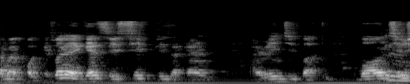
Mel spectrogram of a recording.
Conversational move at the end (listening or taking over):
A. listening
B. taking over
A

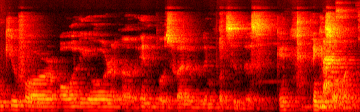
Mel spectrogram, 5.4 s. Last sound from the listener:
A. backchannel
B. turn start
B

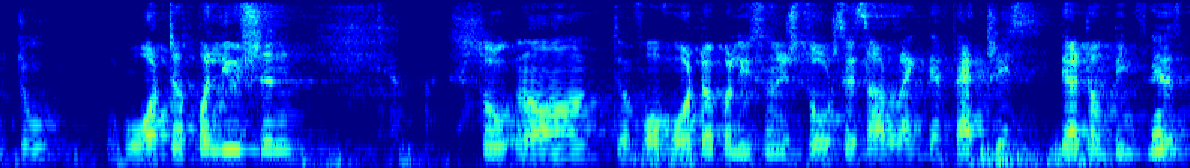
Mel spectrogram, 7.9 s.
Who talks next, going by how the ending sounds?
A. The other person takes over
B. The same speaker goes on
B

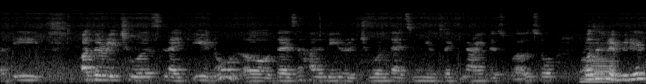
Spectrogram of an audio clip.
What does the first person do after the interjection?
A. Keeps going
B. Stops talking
A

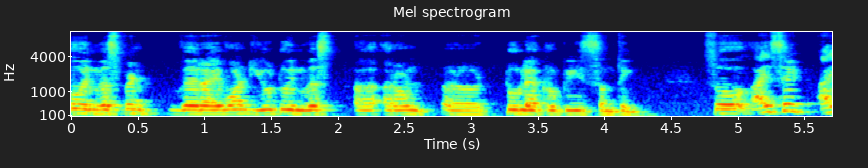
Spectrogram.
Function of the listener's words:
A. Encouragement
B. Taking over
A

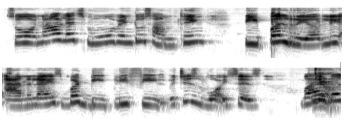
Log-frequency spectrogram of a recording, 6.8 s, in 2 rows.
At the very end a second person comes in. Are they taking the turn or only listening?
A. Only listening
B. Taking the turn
A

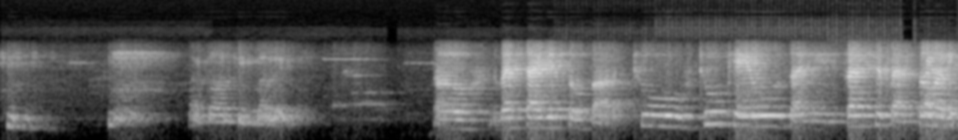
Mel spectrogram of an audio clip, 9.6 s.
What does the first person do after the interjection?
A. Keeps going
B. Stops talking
B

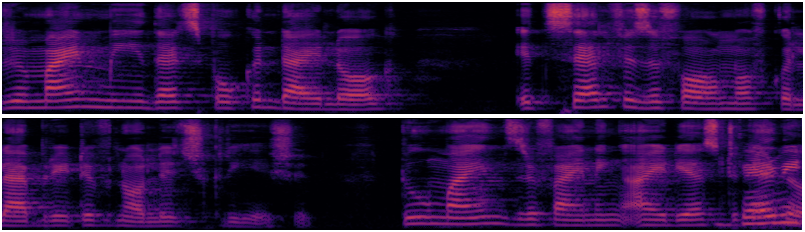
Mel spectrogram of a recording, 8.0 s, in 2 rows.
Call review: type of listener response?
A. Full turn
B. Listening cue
A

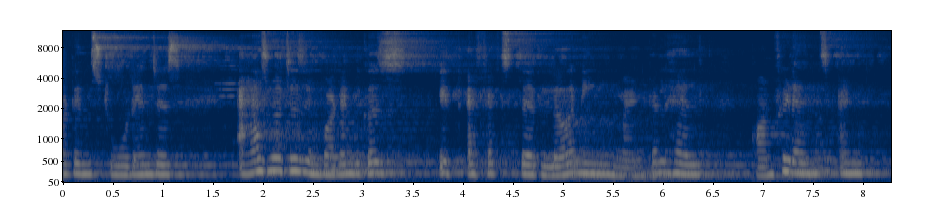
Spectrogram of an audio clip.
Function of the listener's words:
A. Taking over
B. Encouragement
B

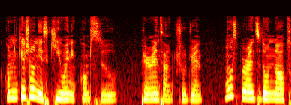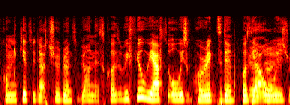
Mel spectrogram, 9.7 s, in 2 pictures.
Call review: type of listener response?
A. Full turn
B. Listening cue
B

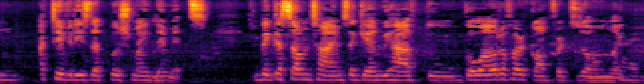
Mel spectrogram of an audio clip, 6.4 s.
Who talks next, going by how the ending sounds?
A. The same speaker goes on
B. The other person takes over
A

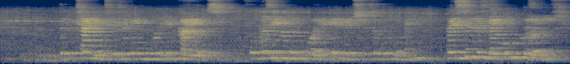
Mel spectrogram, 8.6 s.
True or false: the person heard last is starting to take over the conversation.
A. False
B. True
B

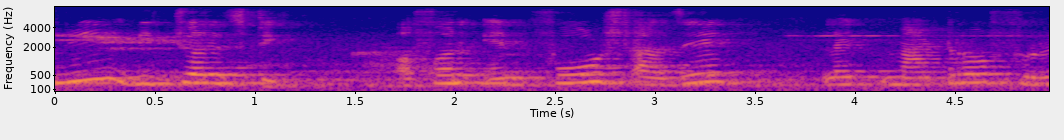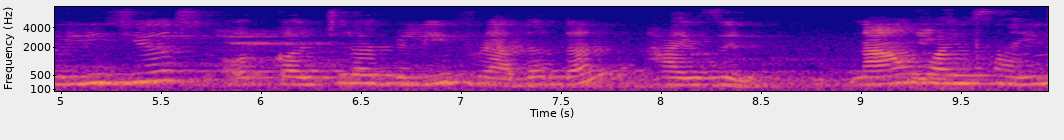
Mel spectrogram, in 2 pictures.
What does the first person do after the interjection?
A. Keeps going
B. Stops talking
A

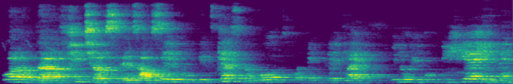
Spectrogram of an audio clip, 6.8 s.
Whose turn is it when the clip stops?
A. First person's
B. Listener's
A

